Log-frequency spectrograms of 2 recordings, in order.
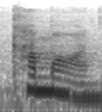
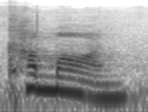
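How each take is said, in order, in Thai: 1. สองคำนี้พูดเชื่อมติดกันค่ะ 2. สองคำนี้พูดเชื่อมติดกันค่ะ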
